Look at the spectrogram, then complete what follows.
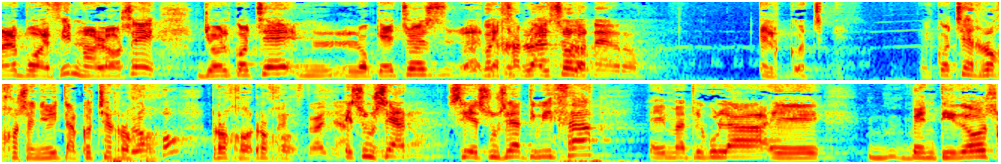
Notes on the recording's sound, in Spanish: Este podcast se graba en vivo y el sonido es el núcleo del show. Nos encontramos sobre el escenario del teatro Tribueñe de Madrid.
